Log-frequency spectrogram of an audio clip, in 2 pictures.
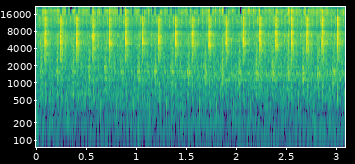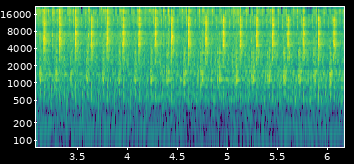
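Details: Mercedes M111 2.2 engine: sharp, regular tapping about three times a second over a steady idle; a knock inside the engine.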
